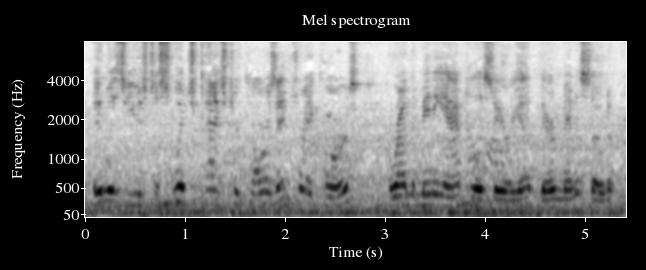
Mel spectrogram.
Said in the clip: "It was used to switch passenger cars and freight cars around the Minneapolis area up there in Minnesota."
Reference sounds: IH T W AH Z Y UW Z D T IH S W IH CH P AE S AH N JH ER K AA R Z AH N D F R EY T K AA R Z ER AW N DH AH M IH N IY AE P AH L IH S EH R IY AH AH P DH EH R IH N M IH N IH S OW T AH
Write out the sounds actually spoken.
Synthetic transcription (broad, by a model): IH T W AH Z Y UW Z T IH S W IH CH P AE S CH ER K AA R Z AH N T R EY K AA R Z ER AW N DH AH M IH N IY AE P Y L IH S EH R IY AH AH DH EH R M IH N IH S OW T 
